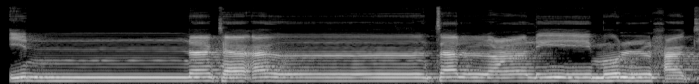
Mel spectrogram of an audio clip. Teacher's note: kalau nun bersukun dilihat dulu apa hurufnya setelahnya huruf ta. Maka dibaca dengan samar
